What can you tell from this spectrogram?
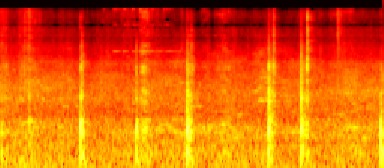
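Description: Heavy curved knife chopping through fish onto a wooden cutting board: about six sharp strikes at uneven intervals.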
